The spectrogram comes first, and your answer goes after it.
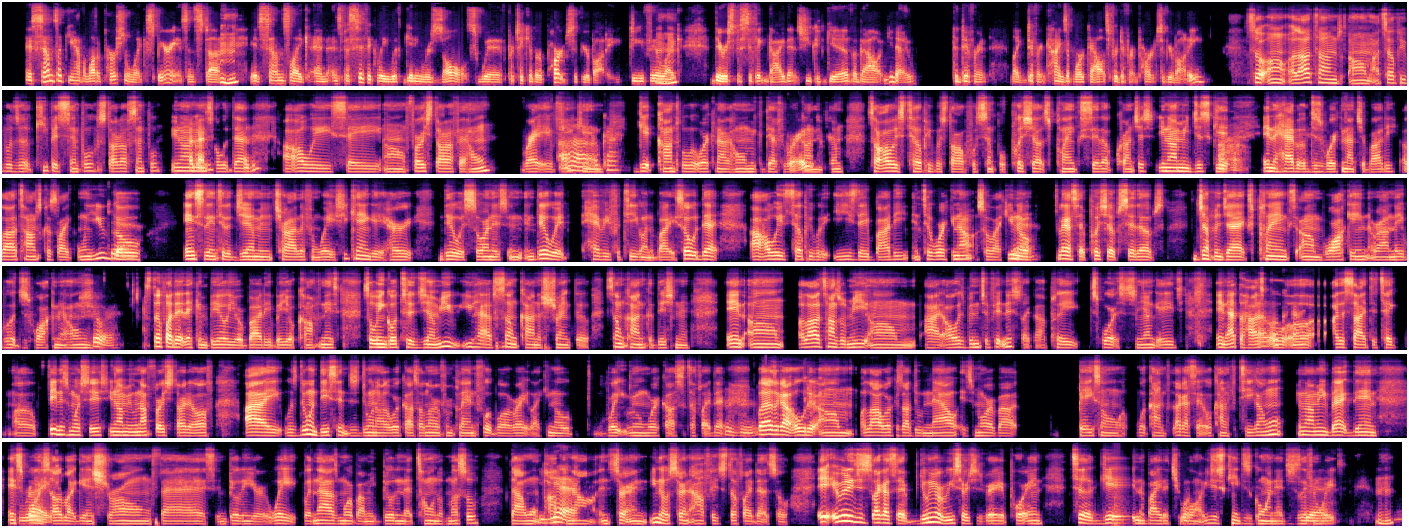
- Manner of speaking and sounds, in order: "physique" said as "fatigue"
- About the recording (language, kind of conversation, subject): English, podcast, What are some effective ways to build a lasting fitness habit as a beginner?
